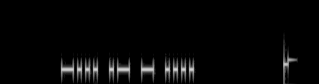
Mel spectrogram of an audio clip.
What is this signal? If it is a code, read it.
Morse code, heard as a keyed tone, about 30 wpm, 700 Hz. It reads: BATH
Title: Sentences from Top 1600 Words - New Word Drill Alt - 30wpm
